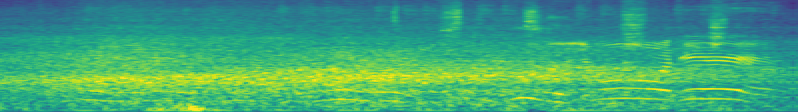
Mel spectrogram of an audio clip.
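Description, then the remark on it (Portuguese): A car travels along the coastal Marginal road that links Lisbon to Cascais. Its steady engine and tyre rumble fill the background while a voice talks over the constant drone. “Seguimos de carro pela estrada marginal que liga Lisboa a Cascais.”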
